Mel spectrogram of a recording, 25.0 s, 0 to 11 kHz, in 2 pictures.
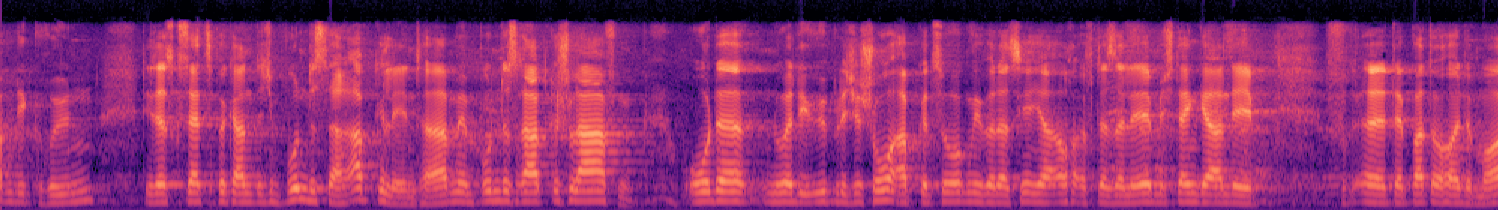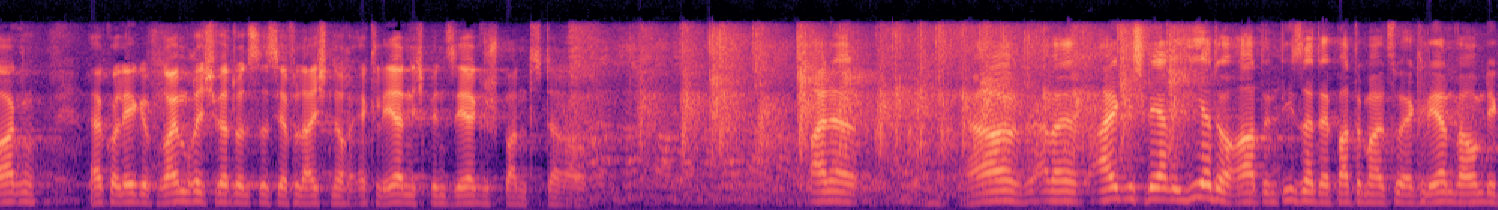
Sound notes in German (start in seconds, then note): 17.2 Beifall bei der FDP - Zurufe von dem BÜNDNIS 90/DIE GRÜNEN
